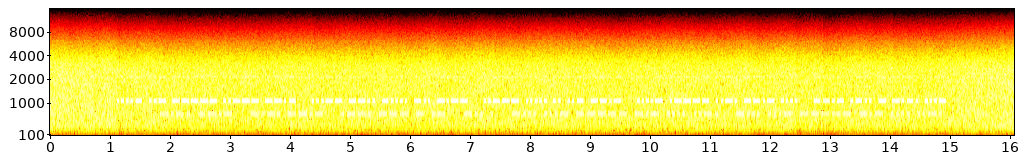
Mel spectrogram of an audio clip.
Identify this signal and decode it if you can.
Morse code, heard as two keyed tones, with radio static. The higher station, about 31 wpm, 1080 Hz: 4U02Q 3Z6DY 25IUQ 41FQH QLTCV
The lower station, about 27 wpm, 690 Hz: CQ CQ POTA DE BV0KHF BV0KHF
